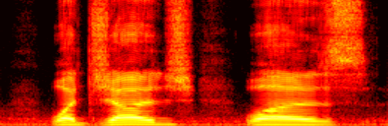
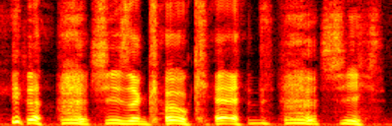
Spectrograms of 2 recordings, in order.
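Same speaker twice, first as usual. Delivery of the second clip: higher pitch, breaking into laughter; laughing; 7 semitones higher, slower than usual. Real, not acted. Lawyer quoting old boss's gossip, laughing. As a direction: laugh through the words.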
